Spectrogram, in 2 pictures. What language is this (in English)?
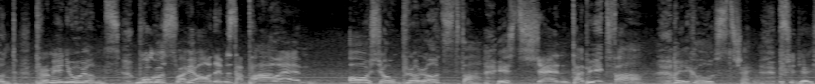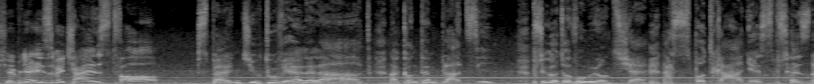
Polish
